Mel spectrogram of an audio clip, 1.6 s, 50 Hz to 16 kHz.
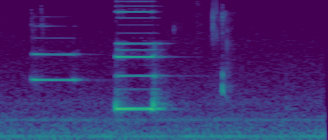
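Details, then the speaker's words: A few short electronic beeps and tones as a Puritan Bennett 560 ventilator powers on into its setup menu while the alarm control button is held; ventilator start-up beeps. "To do that, I need to push the alarm control button while I turn the unit on at the same time. So I'm going to hold this down, turn it on and back, keep that button held down."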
